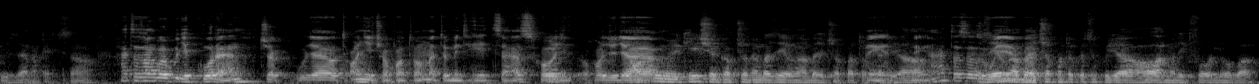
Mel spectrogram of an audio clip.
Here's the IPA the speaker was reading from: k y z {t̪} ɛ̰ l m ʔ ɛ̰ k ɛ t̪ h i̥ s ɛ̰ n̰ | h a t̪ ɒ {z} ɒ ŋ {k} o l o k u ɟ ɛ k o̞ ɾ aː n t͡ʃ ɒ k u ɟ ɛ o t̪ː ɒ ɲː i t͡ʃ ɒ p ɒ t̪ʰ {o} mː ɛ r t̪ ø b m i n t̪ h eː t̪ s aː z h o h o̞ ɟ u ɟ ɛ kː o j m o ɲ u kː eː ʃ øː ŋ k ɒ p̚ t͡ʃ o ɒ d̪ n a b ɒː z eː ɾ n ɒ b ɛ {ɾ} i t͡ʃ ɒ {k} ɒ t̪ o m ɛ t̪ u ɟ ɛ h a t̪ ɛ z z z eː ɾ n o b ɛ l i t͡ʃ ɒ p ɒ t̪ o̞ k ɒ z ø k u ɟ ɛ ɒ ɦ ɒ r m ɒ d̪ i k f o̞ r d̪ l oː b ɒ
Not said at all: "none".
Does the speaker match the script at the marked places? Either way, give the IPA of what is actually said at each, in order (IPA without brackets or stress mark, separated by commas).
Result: d̪, z, ɡ, o, l, p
